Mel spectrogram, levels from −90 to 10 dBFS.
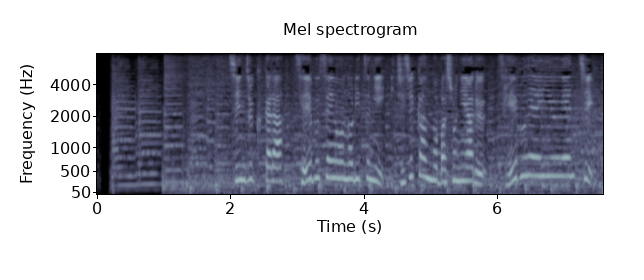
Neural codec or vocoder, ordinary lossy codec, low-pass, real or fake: none; none; none; real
